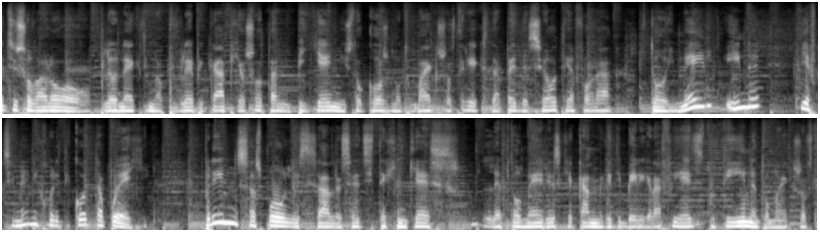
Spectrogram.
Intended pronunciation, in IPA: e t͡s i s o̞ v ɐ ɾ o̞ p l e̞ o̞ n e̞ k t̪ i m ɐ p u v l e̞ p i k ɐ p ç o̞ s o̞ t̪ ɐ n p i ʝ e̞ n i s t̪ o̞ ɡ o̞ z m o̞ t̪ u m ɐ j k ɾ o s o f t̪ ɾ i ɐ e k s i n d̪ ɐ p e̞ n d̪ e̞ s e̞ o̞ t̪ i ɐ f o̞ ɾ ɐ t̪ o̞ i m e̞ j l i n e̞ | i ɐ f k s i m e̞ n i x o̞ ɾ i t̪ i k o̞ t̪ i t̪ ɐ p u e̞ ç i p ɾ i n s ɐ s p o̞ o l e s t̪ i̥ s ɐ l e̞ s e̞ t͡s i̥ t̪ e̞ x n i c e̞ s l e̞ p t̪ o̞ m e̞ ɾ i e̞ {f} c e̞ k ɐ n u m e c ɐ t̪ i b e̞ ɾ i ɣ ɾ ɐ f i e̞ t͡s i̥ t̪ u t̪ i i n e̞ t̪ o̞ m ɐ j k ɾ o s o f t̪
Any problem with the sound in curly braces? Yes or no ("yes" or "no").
yes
